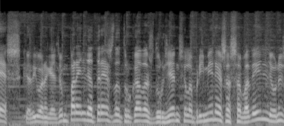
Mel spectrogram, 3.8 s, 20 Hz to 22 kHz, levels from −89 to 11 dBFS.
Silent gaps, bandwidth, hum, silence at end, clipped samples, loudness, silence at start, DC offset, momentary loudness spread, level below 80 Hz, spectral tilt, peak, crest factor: none; 15.5 kHz; none; 0 s; under 0.1%; -17 LUFS; 0 s; under 0.1%; 3 LU; -36 dBFS; -5.5 dB/octave; -2 dBFS; 14 dB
